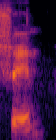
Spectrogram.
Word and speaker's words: Zhayynn: It's spelled Zhayynn, but it's pronounced Shane.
